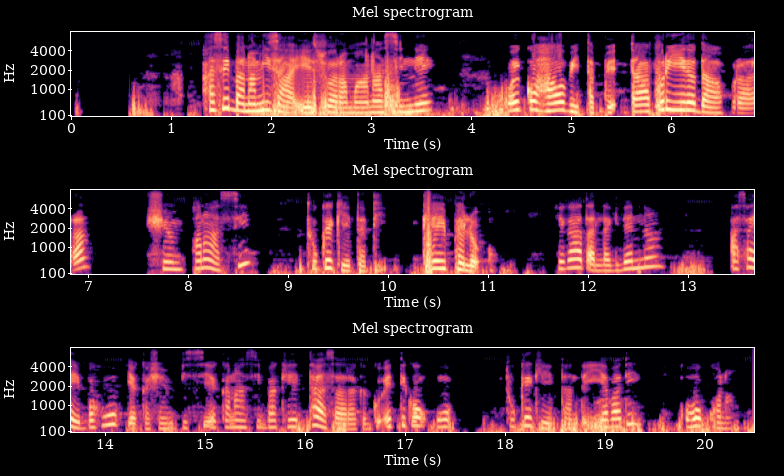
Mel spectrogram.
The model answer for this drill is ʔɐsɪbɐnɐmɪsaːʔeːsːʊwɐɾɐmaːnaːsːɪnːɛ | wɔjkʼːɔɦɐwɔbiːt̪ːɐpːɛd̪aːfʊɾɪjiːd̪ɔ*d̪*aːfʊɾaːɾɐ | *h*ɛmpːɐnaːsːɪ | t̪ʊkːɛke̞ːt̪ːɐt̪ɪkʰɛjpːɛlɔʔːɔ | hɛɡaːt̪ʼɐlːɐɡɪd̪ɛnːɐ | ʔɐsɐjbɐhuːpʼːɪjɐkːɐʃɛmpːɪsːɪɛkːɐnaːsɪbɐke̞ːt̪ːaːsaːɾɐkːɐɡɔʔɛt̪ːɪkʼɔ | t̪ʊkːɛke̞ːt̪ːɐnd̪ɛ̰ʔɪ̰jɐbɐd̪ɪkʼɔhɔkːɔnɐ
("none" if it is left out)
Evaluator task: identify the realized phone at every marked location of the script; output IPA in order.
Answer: d̪, ʃ

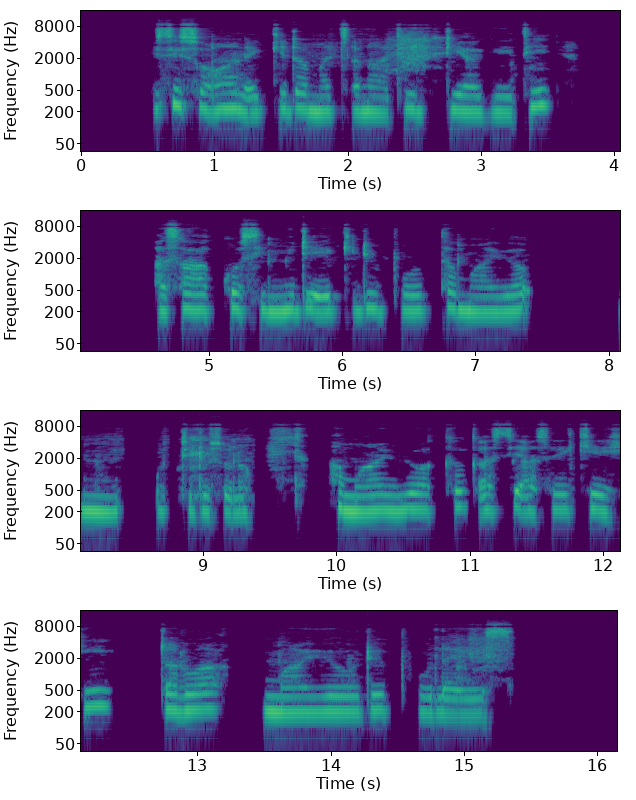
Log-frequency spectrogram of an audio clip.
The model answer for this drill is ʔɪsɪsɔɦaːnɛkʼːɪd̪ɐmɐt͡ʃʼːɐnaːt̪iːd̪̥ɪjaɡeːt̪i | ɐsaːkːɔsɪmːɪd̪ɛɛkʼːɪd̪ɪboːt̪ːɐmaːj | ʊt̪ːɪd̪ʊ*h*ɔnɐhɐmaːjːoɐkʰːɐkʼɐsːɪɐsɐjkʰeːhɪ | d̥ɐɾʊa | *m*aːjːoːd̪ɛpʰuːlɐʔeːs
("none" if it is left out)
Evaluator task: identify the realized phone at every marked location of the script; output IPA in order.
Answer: s, m

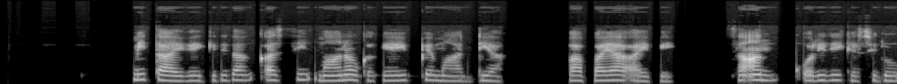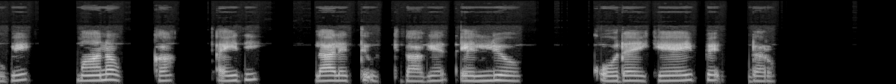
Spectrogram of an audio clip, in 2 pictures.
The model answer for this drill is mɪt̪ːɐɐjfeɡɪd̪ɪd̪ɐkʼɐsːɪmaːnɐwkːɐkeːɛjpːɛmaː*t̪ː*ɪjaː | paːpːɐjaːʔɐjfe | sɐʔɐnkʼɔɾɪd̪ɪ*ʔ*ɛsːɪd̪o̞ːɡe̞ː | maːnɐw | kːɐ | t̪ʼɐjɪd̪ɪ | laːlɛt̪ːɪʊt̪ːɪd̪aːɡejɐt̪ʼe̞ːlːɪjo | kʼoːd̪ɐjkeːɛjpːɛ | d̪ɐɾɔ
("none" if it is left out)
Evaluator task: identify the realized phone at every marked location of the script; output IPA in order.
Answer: d̪ː, k

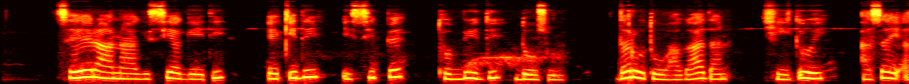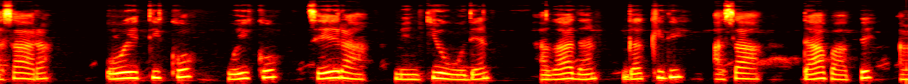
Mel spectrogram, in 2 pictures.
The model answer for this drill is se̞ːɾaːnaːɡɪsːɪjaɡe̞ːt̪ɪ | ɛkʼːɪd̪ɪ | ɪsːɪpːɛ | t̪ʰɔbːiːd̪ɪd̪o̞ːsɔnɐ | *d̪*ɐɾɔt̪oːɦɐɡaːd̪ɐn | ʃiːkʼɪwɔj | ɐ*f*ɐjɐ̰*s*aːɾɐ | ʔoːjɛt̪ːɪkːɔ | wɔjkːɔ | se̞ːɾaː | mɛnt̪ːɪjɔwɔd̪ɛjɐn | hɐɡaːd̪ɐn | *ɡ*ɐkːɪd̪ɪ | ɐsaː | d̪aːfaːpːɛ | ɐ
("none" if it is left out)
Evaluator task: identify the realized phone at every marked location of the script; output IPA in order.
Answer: d̪, s, s, ɡ

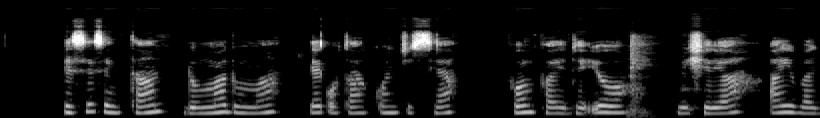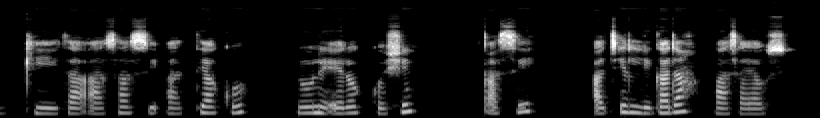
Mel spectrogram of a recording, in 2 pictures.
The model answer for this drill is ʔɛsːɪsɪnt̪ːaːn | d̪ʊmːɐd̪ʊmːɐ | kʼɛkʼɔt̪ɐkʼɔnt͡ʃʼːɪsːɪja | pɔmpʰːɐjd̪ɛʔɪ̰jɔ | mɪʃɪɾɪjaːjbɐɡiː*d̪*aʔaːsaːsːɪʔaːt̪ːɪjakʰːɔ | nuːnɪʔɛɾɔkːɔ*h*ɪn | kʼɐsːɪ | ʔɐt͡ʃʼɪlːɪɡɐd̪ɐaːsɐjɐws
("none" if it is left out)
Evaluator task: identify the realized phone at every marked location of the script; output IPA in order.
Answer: t̪, ʃ

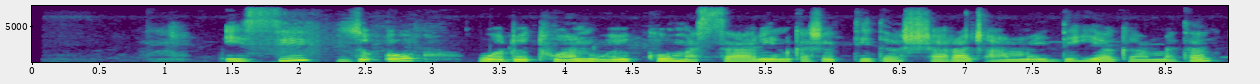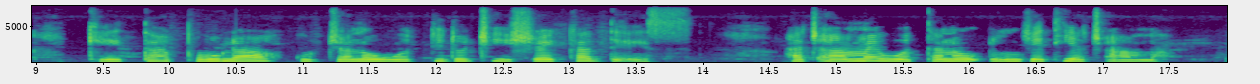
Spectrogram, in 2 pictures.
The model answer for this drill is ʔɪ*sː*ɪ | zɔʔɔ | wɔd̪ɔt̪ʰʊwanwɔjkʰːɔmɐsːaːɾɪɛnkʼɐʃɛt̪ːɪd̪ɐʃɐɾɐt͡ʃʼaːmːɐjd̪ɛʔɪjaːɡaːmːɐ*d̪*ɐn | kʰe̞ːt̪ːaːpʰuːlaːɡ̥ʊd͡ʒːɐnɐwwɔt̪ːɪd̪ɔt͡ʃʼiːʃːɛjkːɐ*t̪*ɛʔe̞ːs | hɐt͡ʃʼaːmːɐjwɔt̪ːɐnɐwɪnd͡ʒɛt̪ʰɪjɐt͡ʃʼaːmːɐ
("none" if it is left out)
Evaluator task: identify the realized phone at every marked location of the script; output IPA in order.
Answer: sː, t̪, d̪

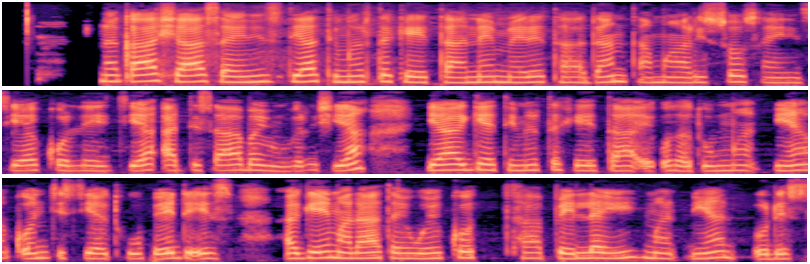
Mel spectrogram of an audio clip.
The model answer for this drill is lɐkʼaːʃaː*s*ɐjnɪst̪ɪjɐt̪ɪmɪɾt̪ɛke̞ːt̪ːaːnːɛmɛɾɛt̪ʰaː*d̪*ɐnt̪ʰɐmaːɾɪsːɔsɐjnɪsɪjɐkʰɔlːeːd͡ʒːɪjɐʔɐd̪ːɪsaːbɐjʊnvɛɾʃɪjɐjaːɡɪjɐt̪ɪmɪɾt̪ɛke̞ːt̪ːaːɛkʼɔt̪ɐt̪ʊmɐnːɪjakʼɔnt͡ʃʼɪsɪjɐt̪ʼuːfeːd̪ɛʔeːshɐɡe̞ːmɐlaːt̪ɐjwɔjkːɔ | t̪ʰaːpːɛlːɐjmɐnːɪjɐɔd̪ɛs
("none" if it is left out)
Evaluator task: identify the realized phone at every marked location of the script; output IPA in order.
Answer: s, d̪

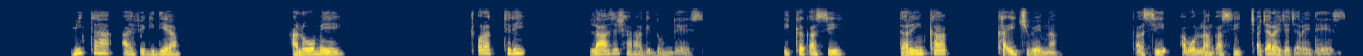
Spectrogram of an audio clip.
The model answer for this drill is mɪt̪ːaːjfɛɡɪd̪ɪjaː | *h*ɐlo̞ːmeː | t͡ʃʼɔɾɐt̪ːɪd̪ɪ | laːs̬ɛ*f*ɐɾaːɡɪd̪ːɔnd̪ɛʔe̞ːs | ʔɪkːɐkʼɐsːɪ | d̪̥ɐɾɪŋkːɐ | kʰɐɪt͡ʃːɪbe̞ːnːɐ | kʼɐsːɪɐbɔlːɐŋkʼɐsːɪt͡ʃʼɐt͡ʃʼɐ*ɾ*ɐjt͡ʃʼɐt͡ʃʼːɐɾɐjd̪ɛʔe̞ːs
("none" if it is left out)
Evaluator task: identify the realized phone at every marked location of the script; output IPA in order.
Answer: h, ʃ, ɾ

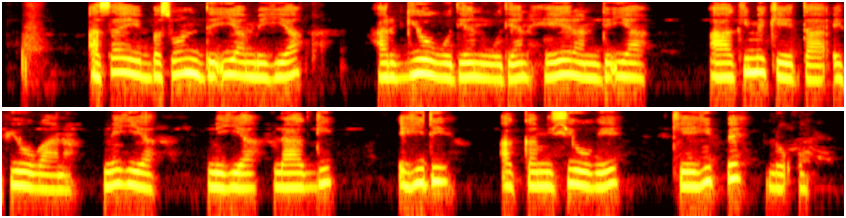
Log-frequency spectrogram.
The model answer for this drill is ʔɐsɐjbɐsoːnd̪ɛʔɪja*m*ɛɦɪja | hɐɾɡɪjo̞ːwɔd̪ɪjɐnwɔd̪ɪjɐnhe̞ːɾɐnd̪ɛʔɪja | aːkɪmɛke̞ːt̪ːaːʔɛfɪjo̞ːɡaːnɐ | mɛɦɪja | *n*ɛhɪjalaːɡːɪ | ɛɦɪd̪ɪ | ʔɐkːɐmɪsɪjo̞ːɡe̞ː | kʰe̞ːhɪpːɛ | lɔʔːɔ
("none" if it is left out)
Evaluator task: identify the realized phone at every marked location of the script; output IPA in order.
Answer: m, m

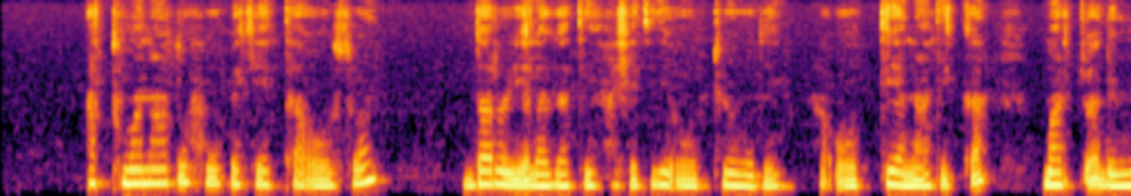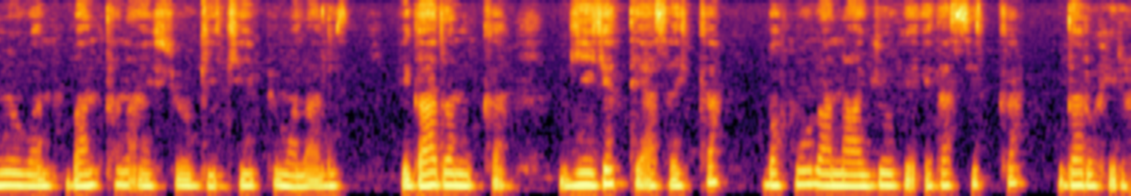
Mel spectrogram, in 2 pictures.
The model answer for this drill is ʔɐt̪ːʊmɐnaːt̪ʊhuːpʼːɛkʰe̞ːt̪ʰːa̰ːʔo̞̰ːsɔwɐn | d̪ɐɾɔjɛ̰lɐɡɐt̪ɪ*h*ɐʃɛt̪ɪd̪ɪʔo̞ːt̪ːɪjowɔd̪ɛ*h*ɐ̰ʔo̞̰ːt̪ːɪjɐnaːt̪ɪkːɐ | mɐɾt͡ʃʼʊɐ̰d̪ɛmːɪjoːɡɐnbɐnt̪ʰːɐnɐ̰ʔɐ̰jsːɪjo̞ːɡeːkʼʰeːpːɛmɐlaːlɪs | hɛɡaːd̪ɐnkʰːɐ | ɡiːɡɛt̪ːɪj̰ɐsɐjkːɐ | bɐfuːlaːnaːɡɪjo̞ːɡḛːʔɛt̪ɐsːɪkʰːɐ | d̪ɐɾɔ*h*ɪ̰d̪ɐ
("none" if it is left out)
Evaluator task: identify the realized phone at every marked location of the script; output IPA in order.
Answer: h, h, h

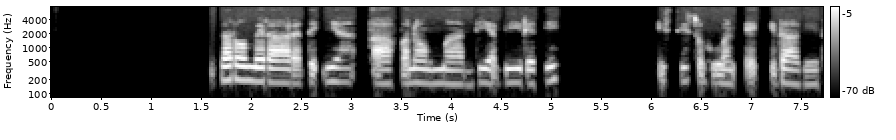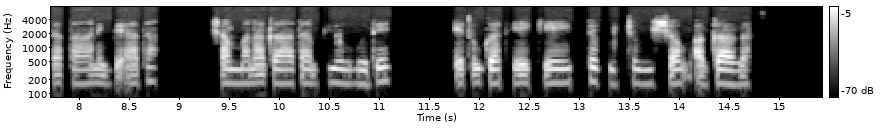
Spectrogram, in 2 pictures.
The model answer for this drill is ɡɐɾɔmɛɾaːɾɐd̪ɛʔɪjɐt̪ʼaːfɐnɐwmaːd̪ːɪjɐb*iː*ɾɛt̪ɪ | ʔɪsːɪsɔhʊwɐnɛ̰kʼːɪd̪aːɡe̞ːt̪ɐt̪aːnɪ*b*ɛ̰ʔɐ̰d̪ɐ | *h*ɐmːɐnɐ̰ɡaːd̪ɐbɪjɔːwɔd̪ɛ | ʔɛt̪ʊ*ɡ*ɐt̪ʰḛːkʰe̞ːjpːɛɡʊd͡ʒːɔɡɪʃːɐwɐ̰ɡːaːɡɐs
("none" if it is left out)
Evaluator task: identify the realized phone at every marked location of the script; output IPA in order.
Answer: iː, b, ʃ, ɡ

